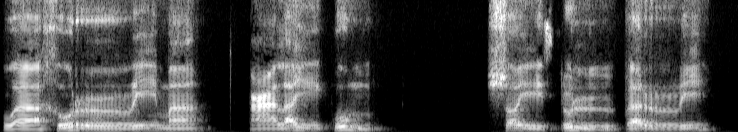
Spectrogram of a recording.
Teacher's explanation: Waurrima rnya ada tasdidnya dibaca dobel ditekan dan ditahan biar tampak dobel wurrima alaikum shidul barri. Mim sukun bertemu dengan huruf shad. Bacaan izhar syafawi dibaca jelas. Albarri alif lam qamariah ditandai lamnya dibaca sukun.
